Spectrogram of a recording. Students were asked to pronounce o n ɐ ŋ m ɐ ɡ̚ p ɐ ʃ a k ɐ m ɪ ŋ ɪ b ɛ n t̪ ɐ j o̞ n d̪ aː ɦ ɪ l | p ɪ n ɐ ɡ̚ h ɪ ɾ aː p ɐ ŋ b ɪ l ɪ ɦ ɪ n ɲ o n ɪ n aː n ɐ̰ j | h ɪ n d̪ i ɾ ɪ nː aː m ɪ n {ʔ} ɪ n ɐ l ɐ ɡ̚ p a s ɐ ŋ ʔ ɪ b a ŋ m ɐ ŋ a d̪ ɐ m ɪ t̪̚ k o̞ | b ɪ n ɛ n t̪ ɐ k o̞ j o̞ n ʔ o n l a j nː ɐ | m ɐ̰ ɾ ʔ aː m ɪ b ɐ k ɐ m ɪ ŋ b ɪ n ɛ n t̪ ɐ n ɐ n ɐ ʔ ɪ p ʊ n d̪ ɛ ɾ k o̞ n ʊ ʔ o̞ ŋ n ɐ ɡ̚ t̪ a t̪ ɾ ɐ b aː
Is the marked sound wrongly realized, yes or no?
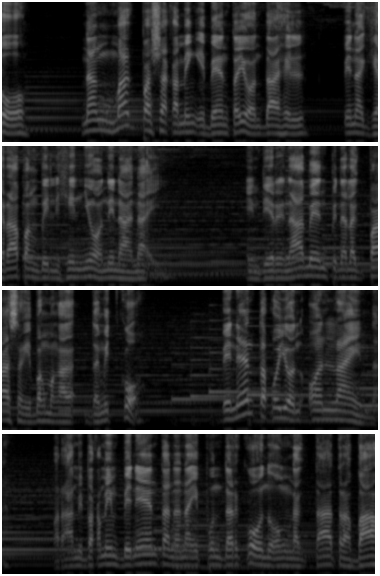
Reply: yes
